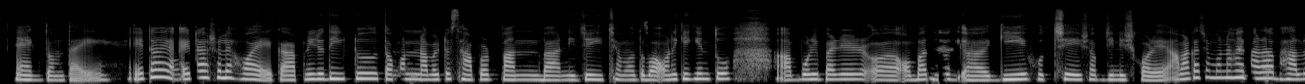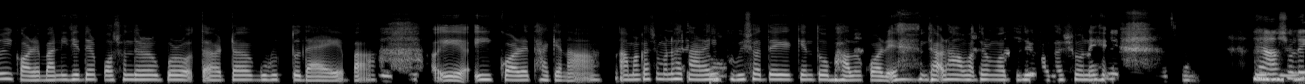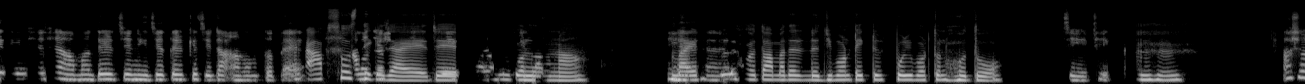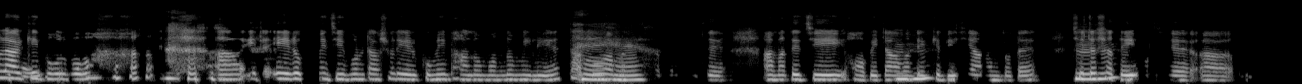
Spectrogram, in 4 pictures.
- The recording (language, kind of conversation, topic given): Bengali, unstructured, কোন শখটি তোমাকে সবচেয়ে বেশি আনন্দ দেয়?
- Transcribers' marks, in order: static; distorted speech; unintelligible speech; other background noise; laughing while speaking: "করে যারা আমাদের মতো যে কথা শোনে"; unintelligible speech; tapping; chuckle; laugh; in English: "hobby"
